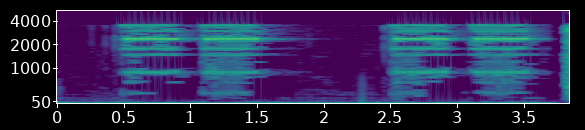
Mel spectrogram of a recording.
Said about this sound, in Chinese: 电话铃又响了，又到了打电话的时间了。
